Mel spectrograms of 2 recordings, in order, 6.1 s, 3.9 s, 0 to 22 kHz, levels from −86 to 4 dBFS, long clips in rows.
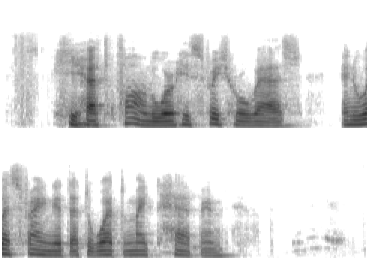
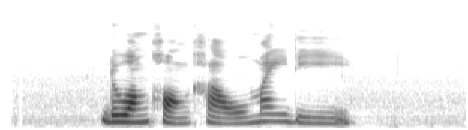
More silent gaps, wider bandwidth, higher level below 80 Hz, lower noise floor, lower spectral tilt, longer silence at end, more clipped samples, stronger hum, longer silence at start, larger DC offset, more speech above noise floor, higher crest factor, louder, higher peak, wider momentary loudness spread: neither; about the same, 7.6 kHz vs 8.2 kHz; first, -64 dBFS vs -78 dBFS; about the same, -66 dBFS vs -67 dBFS; about the same, -8 dB/octave vs -7 dB/octave; first, 1.15 s vs 1 s; neither; neither; second, 0.45 s vs 0.8 s; neither; about the same, 42 dB vs 42 dB; about the same, 24 dB vs 20 dB; about the same, -24 LUFS vs -25 LUFS; first, -2 dBFS vs -6 dBFS; second, 13 LU vs 19 LU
